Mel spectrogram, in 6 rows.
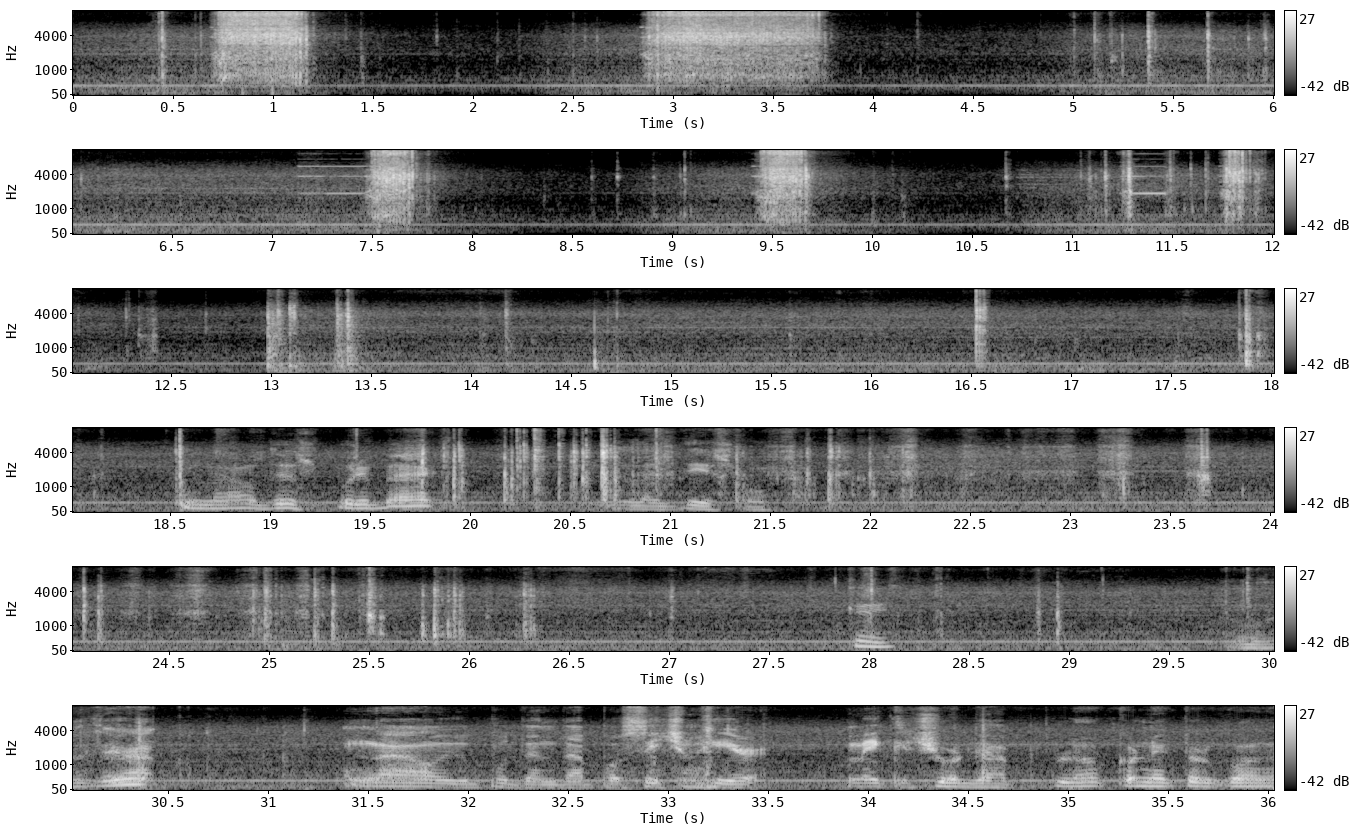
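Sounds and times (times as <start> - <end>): faint steady hum: 0.0 - 36.0
cordless power tool bursts: 0.7 - 1.3, 2.8 - 3.8, 7.5 - 7.9.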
